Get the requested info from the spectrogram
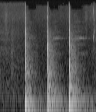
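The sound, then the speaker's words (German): Three loud, heavy pounding knocks by an old man with a walking stick on the wooden door of an inn's taproom, evenly spaced about half a second apart, each with a deep thud and a short ringing decay, with no voices. “Und plötzlich donnerte es gegen die Tür der Gaststube.”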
